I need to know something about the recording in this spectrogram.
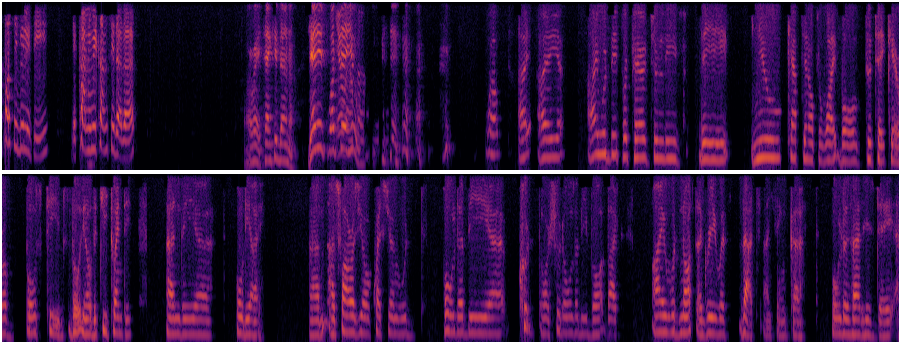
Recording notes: Telephone.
